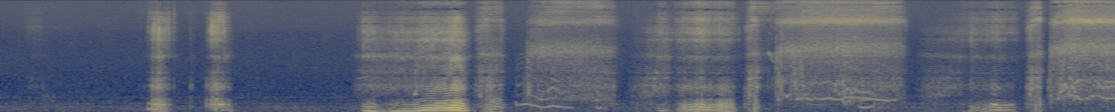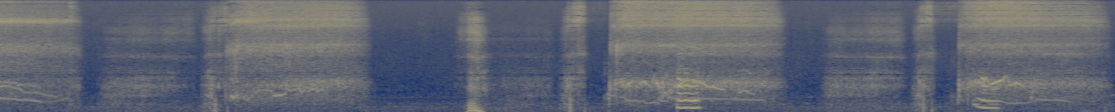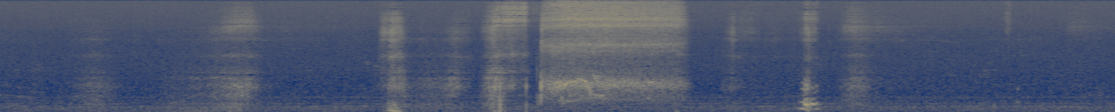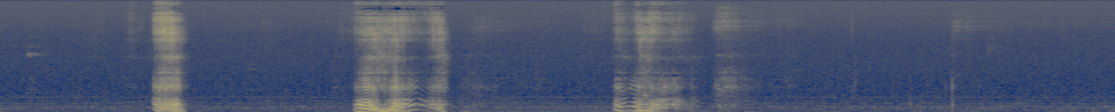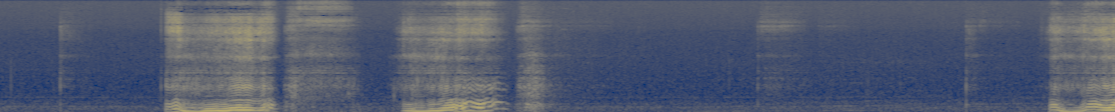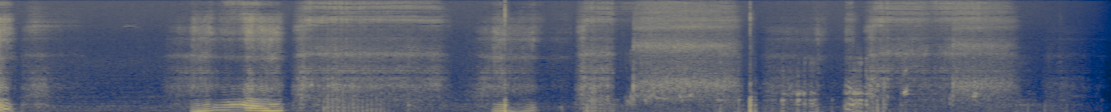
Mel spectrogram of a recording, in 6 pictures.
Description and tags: Snoring , snoring with stuffy nose
Snoring Sound Effect with stuffy nose.
You are welcome to use this sound effect.
You can check out more of my sound effects by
